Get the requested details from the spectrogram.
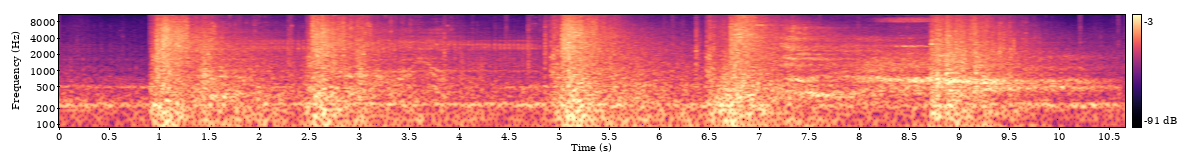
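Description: A sword swings and strikes with heavy whooshing blows.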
